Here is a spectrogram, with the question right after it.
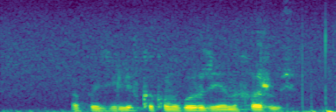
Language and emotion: Russian, neutral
